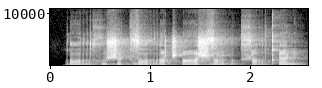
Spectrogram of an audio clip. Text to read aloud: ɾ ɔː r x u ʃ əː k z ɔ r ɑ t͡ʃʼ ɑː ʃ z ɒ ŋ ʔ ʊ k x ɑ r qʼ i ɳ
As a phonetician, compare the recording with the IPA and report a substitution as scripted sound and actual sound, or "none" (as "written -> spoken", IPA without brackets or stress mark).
none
